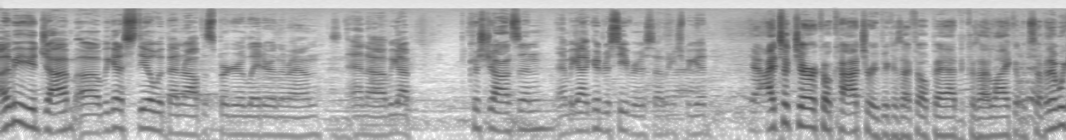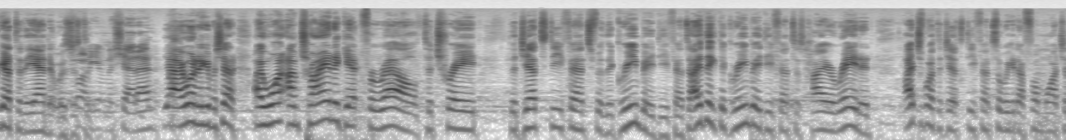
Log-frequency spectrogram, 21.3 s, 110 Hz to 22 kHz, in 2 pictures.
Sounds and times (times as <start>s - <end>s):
Speech: 0.0s - 4.1s, 4.7s - 21.3s.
